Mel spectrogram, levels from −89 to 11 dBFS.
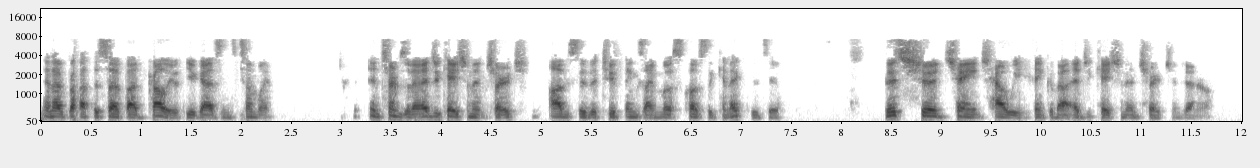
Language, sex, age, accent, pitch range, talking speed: English, male, 30-49, American, 90-115 Hz, 200 wpm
